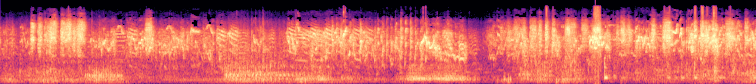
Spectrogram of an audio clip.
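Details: A group of budgerigars eating seeds in an outdoor aviary, long stretches of busy warbling chatter with a short lull past the middle, plus soft low rustles and wing sounds.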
